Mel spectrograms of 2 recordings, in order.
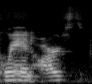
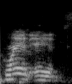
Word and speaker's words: Grand Anse: I think it's called Grand Arts. It's on this side? Grand Anse, A-N-S-E.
